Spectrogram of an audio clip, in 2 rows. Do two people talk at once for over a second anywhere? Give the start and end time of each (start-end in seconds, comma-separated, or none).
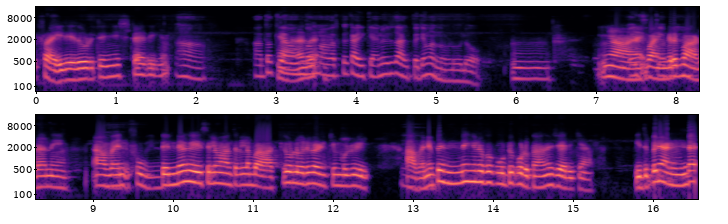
none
